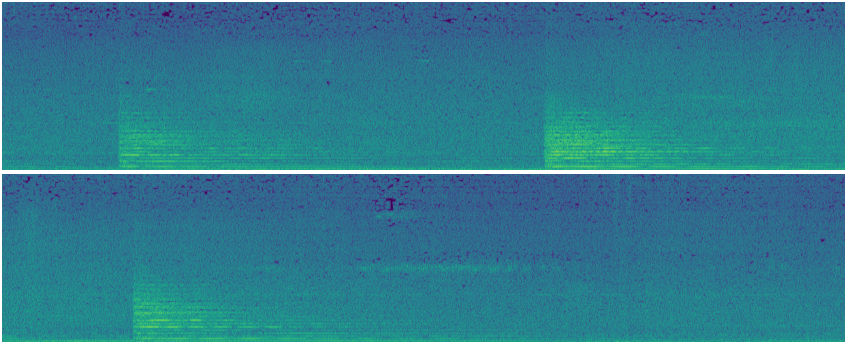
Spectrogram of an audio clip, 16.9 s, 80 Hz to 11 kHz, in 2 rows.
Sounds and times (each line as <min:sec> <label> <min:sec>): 0:00.0 traffic 0:16.8
0:09.7 bell 0:13.8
